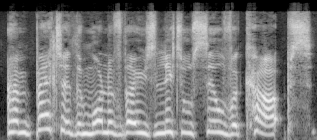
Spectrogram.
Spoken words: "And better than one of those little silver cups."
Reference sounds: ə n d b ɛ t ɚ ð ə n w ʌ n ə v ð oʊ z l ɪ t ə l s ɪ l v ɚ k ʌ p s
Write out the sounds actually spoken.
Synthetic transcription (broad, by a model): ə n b ɛ t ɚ ð ə n w ʌ n ə v ð oʊ z l ɪ t ə l s ɪ l v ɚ k ʌ p s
